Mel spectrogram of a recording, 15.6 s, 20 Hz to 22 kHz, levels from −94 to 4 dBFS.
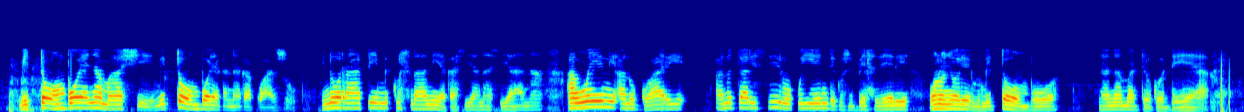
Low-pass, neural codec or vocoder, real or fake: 3.6 kHz; none; real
